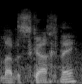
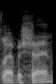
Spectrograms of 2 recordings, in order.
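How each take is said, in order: First: The name is pronounced in Afrikaans style. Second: The name is pronounced in an anglicized way.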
